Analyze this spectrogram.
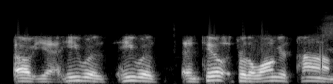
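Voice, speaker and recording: A man with a Southern accent speaks with fairly even intonation. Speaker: novice turkey hunter telling a hunt story. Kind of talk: casual podcast chat, storytelling.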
